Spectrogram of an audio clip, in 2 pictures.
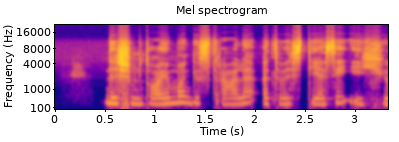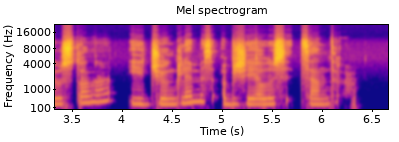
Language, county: Lithuanian, Vilnius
